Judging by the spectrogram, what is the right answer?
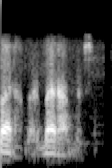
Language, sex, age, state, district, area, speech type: Gujarati, male, 30-45, Gujarat, Anand, urban, conversation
